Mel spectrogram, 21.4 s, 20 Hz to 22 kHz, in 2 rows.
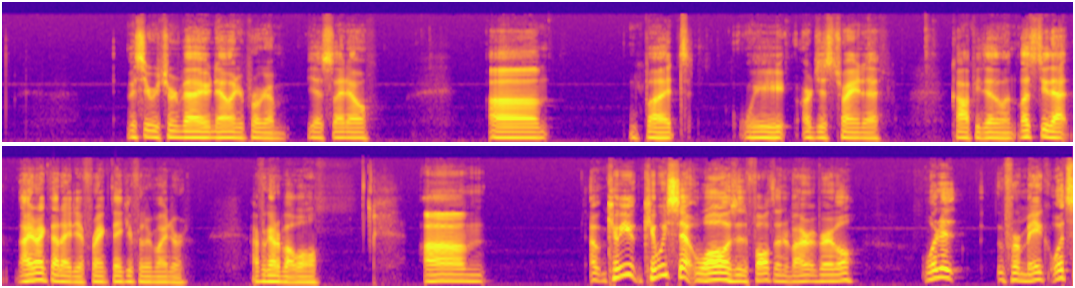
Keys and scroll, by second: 2.4-8.4 typing, 8.4 Tab, 9.0 Return, 9.6-12.3 typing, 16.4 ctrl+[, 16.4 ctrl+j, 16.5-17.4 typing, 17.3 ctrl+[.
